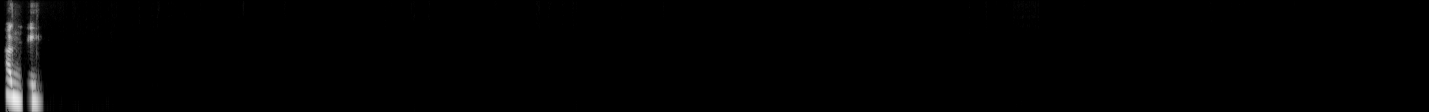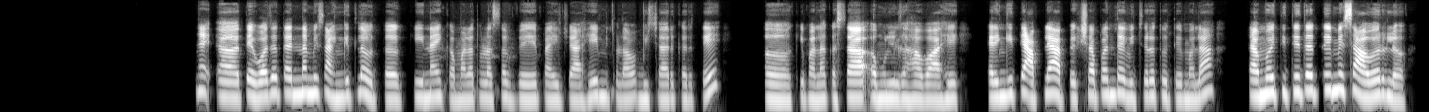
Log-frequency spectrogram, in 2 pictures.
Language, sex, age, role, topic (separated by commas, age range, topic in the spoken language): Marathi, female, 20-24, guest, नाही म्हणताना नातं जपण्यासाठी नकार कसा द्यायला हवा?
